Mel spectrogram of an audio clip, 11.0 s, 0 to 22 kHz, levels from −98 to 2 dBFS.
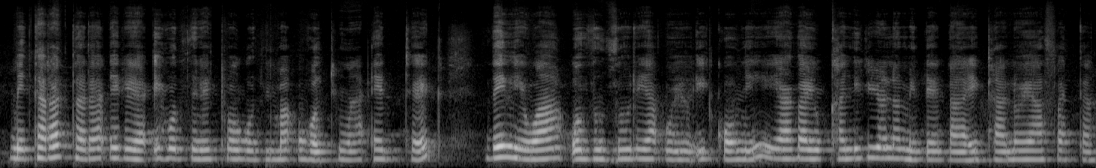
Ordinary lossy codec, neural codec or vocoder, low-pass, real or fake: none; codec, 44.1 kHz, 3.4 kbps, Pupu-Codec; none; fake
